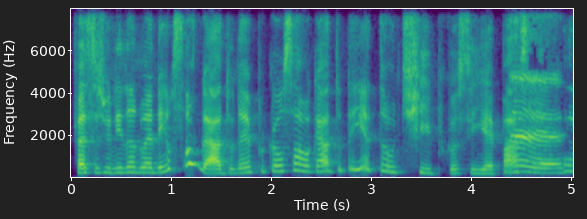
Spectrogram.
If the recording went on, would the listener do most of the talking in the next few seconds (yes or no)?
no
